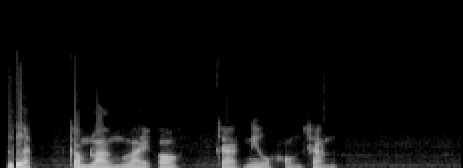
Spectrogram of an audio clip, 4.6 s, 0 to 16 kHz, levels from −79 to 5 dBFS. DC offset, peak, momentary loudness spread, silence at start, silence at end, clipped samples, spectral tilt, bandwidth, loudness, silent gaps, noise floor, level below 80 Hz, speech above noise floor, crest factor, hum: under 0.1%; 0 dBFS; 10 LU; 0.1 s; 1.3 s; under 0.1%; -8 dB/octave; 10 kHz; -22 LUFS; none; -61 dBFS; -54 dBFS; 40 dB; 22 dB; none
